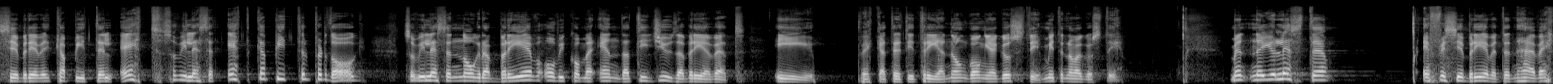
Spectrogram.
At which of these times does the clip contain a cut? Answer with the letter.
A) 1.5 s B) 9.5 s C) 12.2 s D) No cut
D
